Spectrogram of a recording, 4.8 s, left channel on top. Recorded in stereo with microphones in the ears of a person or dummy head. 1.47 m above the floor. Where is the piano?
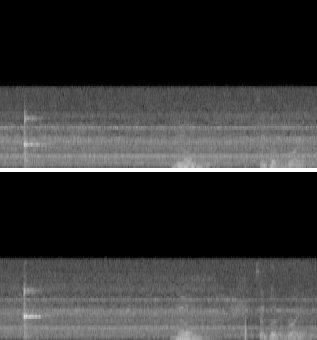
30° right (ahead or behind), 3 m.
